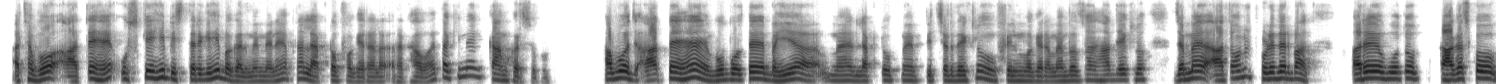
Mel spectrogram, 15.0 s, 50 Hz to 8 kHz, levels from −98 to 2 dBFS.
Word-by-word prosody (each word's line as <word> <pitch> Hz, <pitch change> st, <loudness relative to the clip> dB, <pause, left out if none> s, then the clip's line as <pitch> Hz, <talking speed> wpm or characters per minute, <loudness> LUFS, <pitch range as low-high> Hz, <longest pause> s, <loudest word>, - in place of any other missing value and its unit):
अच्छा 165 Hz, -, -1 dB
वो 160 Hz, +6 st, +4 dB
आते 125 Hz, +8 st, 0 dB
हैं 155 Hz, 0 st, +2 dB
उसके 180 Hz, +4 st, 0 dB
ही 210 Hz, +3 st, +2 dB
बिस्तर 170 Hz, -2 st, -1 dB
के 165 Hz, -, 0 dB
ही 215 Hz, -, +3 dB
बगल 135 Hz, -, 0 dB
में 125 Hz, -, -3 dB
मैंने 130 Hz, +4 st, -4 dB
अपना 175 Hz, +1 st, -5 dB
लैपटॉप 135 Hz, -5 st, -1 dB
वगैरह 120 Hz, -1 st, -4 dB
र 120 Hz, -, -5 dB
रखा 115 Hz, +1 st, -7 dB
हुआ 115 Hz, +4 st, -3 dB
है -, -, -7 dB
ताकि 210 Hz, +2 st, -2 dB
मैं 250 Hz, 0 st, -5 dB
काम 150 Hz, -3 st, 0 dB
कर -, -, -3 dB
सकूँ। -, -, -17 dB, 0.6 s
अब 170 Hz, -, +5 dB
वो 200 Hz, 0 st, +6 dB
ज 170 Hz, -, -4 dB
आते 150 Hz, +6 st, +2 dB
हैं 180 Hz, +1 st, +4 dB
वो 145 Hz, +1 st, 0 dB
बोलते 155 Hz, +3 st, +2 dB
हैं, 180 Hz, -2 st, +4 dB
"भईया 155 Hz, +7 st, +2 dB, 0.3 s
मैं 140 Hz, +1 st, -2 dB
लैपटॉप 135 Hz, +2 st, -5 dB
में 140 Hz, -1 st, -4 dB
पिक्चर 140 Hz, +1 st, -5 dB
देख 140 Hz, 0 st, -2 dB
लूँ 170 Hz, -8 st, -1 dB
फ़िल्म 135 Hz, -1 st, -3 dB
वगैरह?" 125 Hz, -1 st, -2 dB
मैं 130 Hz, +1 st, -3 dB
बोलता 135 Hz, +2 st, -4 dB
हूँ, 145 Hz, -, -6 dB
हाँ 145 Hz, +1 st, -3 dB
देख 155 Hz, +1 st, -3 dB
लो। 160 Hz, 0 st, -3 dB, 0.3 s
जब 155 Hz, +1 st, +3 dB
मैं 195 Hz, +1 st, +4 dB
आता 145 Hz, +1 st, +3 dB
हूँ 200 Hz, -, +1 dB
ना 235 Hz, -, -5 dB
थोड़ी 175 Hz, +1 st, +4 dB
देर 190 Hz, 0 st, +3 dB
बाद 175 Hz, -4 st, 0 dB, 0.4 s
अरे 190 Hz, +5 st, +7 dB
वो 180 Hz, -1 st, +2 dB
तो 190 Hz, -1 st, +2 dB, 0.3 s
कागज 160 Hz, +4 st, +6 dB
को -, -, +7 dB
155 Hz, 240 wpm, -18 LUFS, 135-180 Hz, 0.6 s, अरे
